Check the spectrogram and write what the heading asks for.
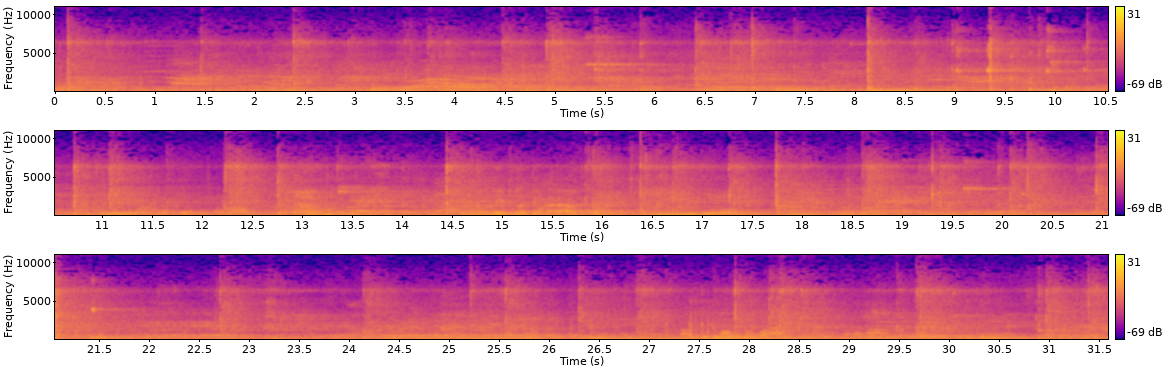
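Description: Badminton games in a large, echoing gym hall: sharp hits of rackets on shuttlecocks scattered throughout, over a steady background of players' voices.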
